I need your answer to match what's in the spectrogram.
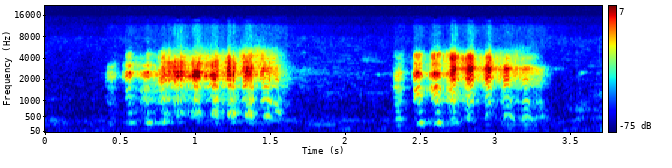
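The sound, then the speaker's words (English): Two loud, drawn-out goat bleats from a YouTube clip, each lasting about a second with a wavering, quavering tone, separated by a short pause, clear, with no talking. “That was a YouTube clip of goat sounds”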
